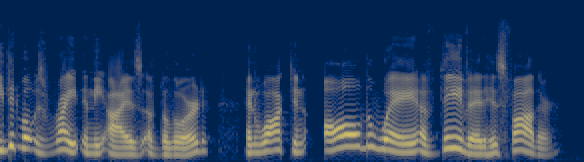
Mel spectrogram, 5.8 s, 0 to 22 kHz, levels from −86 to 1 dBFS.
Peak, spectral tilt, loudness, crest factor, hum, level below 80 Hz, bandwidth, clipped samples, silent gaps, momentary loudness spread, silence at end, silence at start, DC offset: -10 dBFS; -7 dB/octave; -25 LUFS; 14 dB; none; -80 dBFS; 10 kHz; under 0.1%; none; 10 LU; 0.35 s; 0 s; under 0.1%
